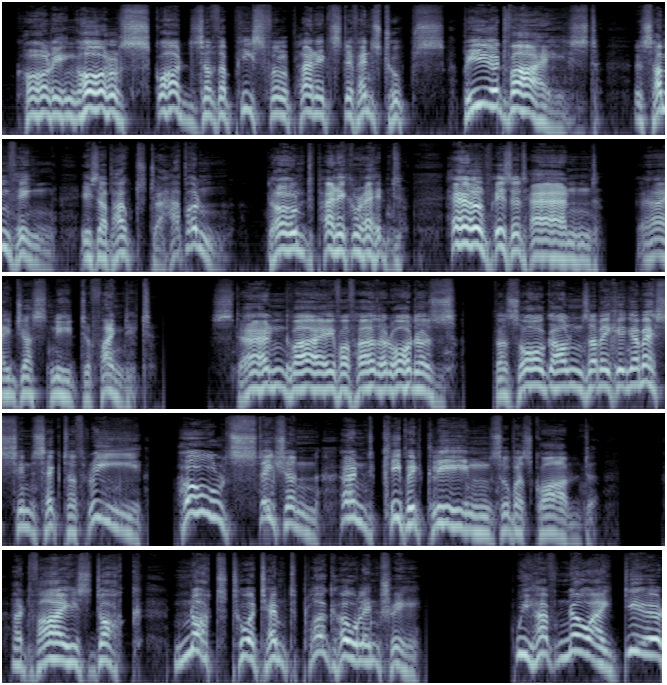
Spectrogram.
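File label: English UK, Characters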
